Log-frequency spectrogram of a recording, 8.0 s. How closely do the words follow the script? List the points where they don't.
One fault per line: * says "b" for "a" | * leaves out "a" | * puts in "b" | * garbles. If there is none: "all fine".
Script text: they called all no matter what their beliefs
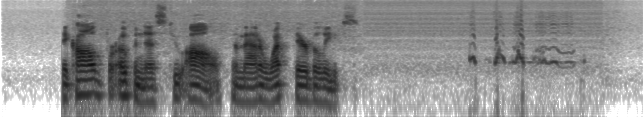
* puts in "for openness to"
